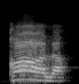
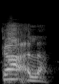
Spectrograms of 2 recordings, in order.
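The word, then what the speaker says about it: قال: Qala. Not ka'la. It's not Hamza. It's alif. Qala.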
